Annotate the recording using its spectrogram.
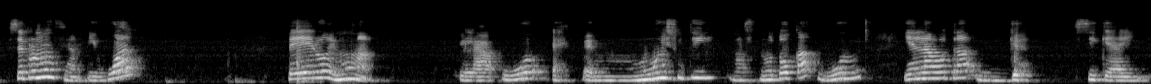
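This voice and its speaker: A woman with a Spanish accent teaches English grammar in a live online lesson, her voice sitting a little high. She mixes Spanish and English and keeps checking in with students. The stream audio is dull and lo-fi. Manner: switches between Spanish and English, checks in often with "¿vale?".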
